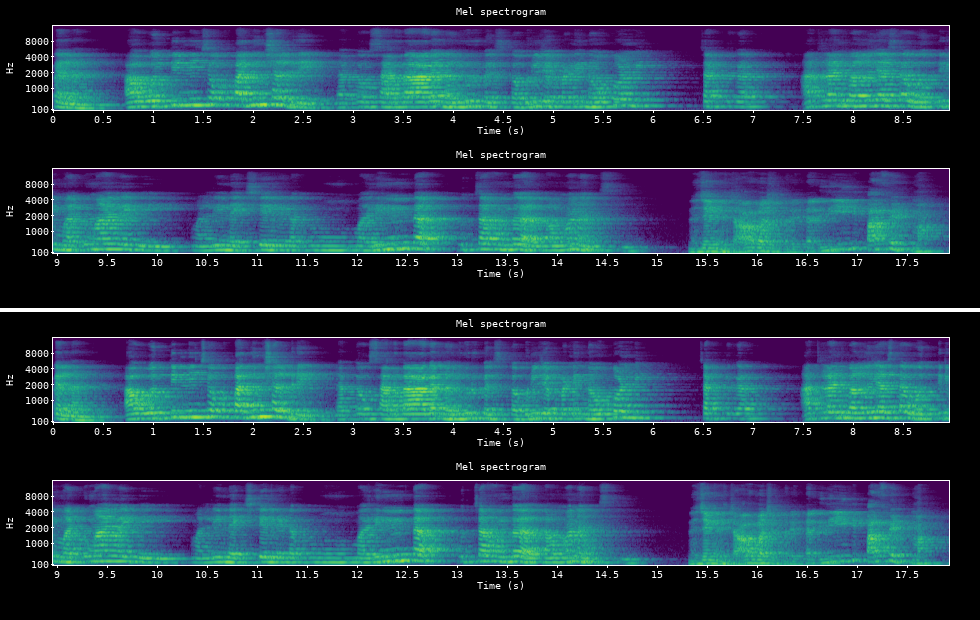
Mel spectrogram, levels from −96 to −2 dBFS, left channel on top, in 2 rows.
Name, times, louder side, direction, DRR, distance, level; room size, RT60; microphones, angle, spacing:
voice 1, 0.0-0.4 0.7-2.5 2.8-5.9 6.7-7.0 7.5-12.7 13.0-14.3 14.6-14.7, right 1 dB, 85° right, -5 dB, 2.6 m, -26 dB
voice 2, 15.3-17.6, right 1 dB, 35° right, -5 dB, 1.5 m, -30 dB
8.3 x 4.5 x 4.1 m, 0.78 s
head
